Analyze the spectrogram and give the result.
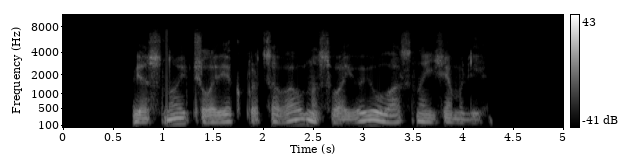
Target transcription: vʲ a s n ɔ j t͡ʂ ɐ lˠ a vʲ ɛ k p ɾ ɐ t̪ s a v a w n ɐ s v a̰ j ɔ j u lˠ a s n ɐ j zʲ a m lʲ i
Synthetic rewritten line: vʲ a s n ɔ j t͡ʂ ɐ lˠ a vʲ ɛ k p ɾ ɐ t̪ s a v a w n ɐ s v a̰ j ɔ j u lˠ a s n ɐ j zʲ a m lʲ i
